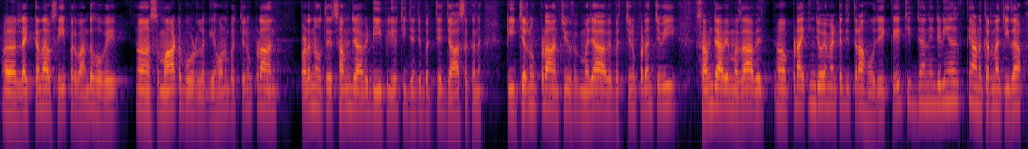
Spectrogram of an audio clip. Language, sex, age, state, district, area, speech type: Punjabi, male, 18-30, Punjab, Patiala, urban, spontaneous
